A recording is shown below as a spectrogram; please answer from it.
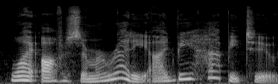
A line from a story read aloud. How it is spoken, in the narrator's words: Sandra giggled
